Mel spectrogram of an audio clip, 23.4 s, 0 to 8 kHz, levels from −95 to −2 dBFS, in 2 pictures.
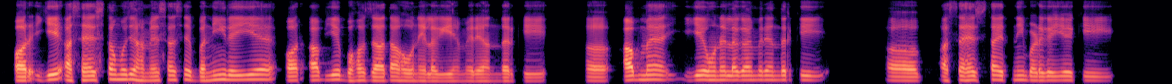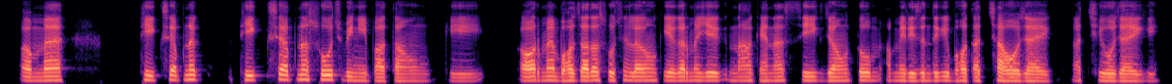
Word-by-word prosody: और 135 0 +7
ये 165 +5 +4
असहजता 150 +4 +2
मुझे 175 0 +2
हमेशा 140 +1 0
से 160 +1 0
बनी 145 +4 0
रही 165 +1 +2
है 175 0 +2
और 140 0 +2
अब 150 - -3
ये 170 +1 +2
बहुत 140 +2 0
ज़्यादा 135 0 +3
होने 130 -1 0
लगी 120 0 0
है 120 - -5
मेरे 120 0 -3
अंदर 120 0 -2
की 120 0 -6 0.5
अ, 130 -1 0 0.2
अब 155 +1 +7
मैं 165 0 +2 0.2
ये 155 +3 0
होने 155 0 +3
लगा 155 0 +2
है 155 - +1
मेरे 160 +1 -2
अंदर 160 0 -2
की 155 -1 -3 0.8
अ, 135 -2 +2 0.2
असहजता 145 +3 0
इतनी 160 0 -1
बढ़ 145 -2 0
गई 140 +1 0
है 145 0 +1
कि 135 -1 -8 0.8
अब 135 -2 +2
मैं 140 +2 +3 0.8
ठीक 155 -2 -1
से 170 - +1
अपना 165 +2 +2 0.5
ठीक 155 -1 -1
से 180 - +2
अपना 170 +1 +2
सोच 165 -1 +2
भी 145 -1 0
नहीं 135 -1 -3
पाता 125 0 -1
हूँ 120 0 -7
कि 120 0 -10 0.4
और 135 +1 +5
मैं 145 0 +3
बहुत 130 0 +2
ज़्यादा 140 +2 +5
सोचने 145 +1 -3
लगा 140 0 +3
हूँ 140 0 -3
कि 140 - 0
अगर 135 0 +2
मैं 135 0 -3
ये 135 0 +2
ना 135 0 -4
कहना 130 +1 -3
सीख 135 0 -4
जाऊँ 135 0 0
तो 140 -1 +2 0.2
अ, - - -8
मेरी 135 0 -1
ज़िंदगी 135 +1 -2
बहुत 135 +1 -1
अच्छा 130 0 +1
हो 125 0 +4
जाए 120 -1 0 0.2
अच्छी 130 +1 -8
हो 130 -1 +2
जाएगी। 120 -1 -2
140 Hz, 195 wpm, -24 LUFS, 130-155 Hz, 0.8 s, और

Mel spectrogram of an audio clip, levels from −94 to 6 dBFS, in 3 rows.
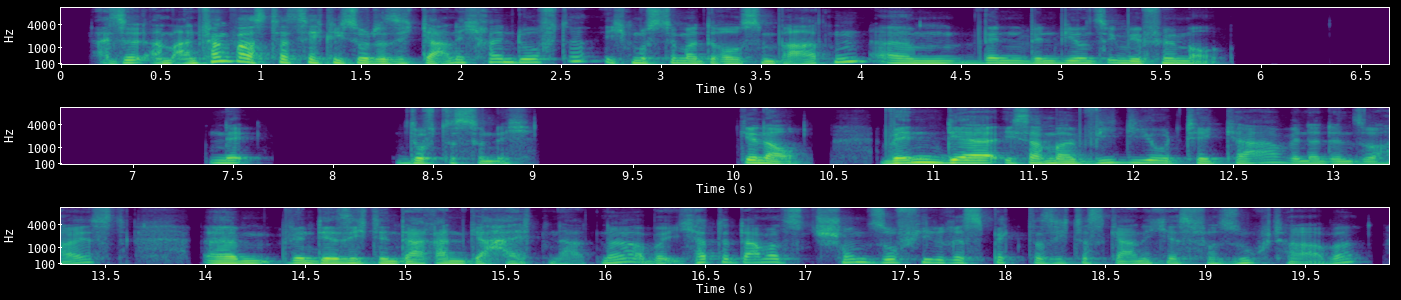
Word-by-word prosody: Also, 155 0 -1
am 130 0 -1
Anfang 225 - +4
war 220 - +7
es - - +4
tatsächlich 155 -5 +1
so, 135 +2 +4
dass 115 -2 +2
ich 115 +1 -4
gar - - +1
nicht 160 +3 -3
rein 185 -1 +1
durfte. 180 +8 -2
Ich - - -6
musste 135 0 0
immer 130 -2 +1
draußen 115 -1 -1
warten, 130 - -1
ähm, 125 -2 0
wenn 135 -2 0
wenn 130 0 0
wir 130 - +2
uns 130 0 -2
irgendwie 130 -4 +1
Filme 130 +1 -1
au - - -11 1.6
Ne, 145 -1 0 0.7
durftest 130 0 -1
du - - -2
nicht. 120 +1 -5 1.0
Genau. - - +4 0.4
Wenn 150 +6 +7
der, 145 -2 +8
ich 130 - -3
sage 130 -3 +3
mal, 120 -3 +2
Videothekar, 145 -1 -2
wenn 125 - -2
er 120 - -1
denn 115 -1 -2
so 110 -1 -5
heißt, 150 +11 -6 0.4
ähm, 125 0 +2
wenn 135 -2 +3
der 130 0 +7
sich 125 0 +1
denn 125 -2 +2
daran 115 +1 0
gehalten 105 -4 -4
hat, 95 +9 -17
ne? 165 +7 -1
Aber 130 -10 -4
ich 120 +3 -9
hatte 180 +1 -2
damals 180 +2 -3
schon 175 +2 -1
so 165 +1 0
viel 170 -1 -4
Respekt, 150 0 -6
dass 130 - -4
ich 120 - -8
das 130 0 -8
gar 115 -3 -4
nicht 120 +1 -5
erst 125 0 -4
versucht 110 +5 -7
habe. 100 - -6
130 Hz, 200 wpm, -23 LUFS, 120-155 Hz, 1.6 s, der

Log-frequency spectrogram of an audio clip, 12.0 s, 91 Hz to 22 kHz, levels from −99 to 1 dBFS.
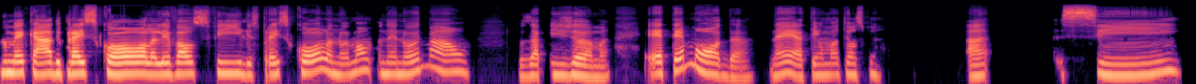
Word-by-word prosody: No 200 - +1
mercado, 195 -1 +5
ir 190 - +1
para 190 -1 +6
escola, 190 -1 +5
levar 185 +1 +3
os 190 0 -3
filhos 190 -3 -3
pra 180 - -2
escola, 205 +4 0
normal 195 +6 -4
n 190 -1 -5
é 185 - -5
normal 215 +1 -3 0.5
usar 160 +2 -4
pijama, 165 -4 -3 0.4
é 195 - +2
até 230 +6 +1
moda, 175 - -1 0.2
né. 175 0 -2
Tem 170 +3 -8
uma 175 +1 -8
tem 180 - -9
umas 175 - -9
p 185 - -12 0.9
a 165 +2 -3 0.7
sim. 190 - -3
185 Hz, 135 wpm, -18 LUFS, 175-200 Hz, 0.9 s, para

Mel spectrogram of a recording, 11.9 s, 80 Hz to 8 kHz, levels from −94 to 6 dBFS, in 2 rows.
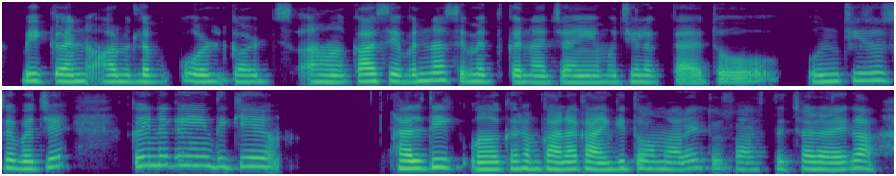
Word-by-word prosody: Bacon 200 -1 +3
और 190 -1 -1
मतलब 190 0 -1
cold 195 -1 +1
cuts 185 0 -4
अ, 185 -1 0
का 200 +1 +7
सेवन 200 -1 0
ना 225 +1 +2
सीमित 195 -4 -3
करना 180 -1 +1
चाहिए 175 0 -1
मुझे 180 +1 -5
लगता 180 - -4
है, 85 0 -1
तो 90 +6 -5 0.2
उन 195 +1 -1
चीज़ों 220 +2 -3
से 230 +2 0
बचें। 215 +6 +1 0.5
कहीं 290 +2 +2
न 305 0 0
कहीं 305 0 0
देखिए, 270 +1 -1 0.9
हेल्दी 225 +3 +6 0.2
अगर 205 +2 +3
हम 210 - 0
खाना 205 -1 +5
खाएँगे 200 0 +3
तो 220 - -1
हमारा 205 -1 -1
ही 230 - -3
तो - - -6
स्वास्थ्य 195 -2 -7
अच्छा 210 +1 -2
रहेगा 200 +2 +2
200 Hz, 180 wpm, -25 LUFS, 190-220 Hz, 0.9 s, का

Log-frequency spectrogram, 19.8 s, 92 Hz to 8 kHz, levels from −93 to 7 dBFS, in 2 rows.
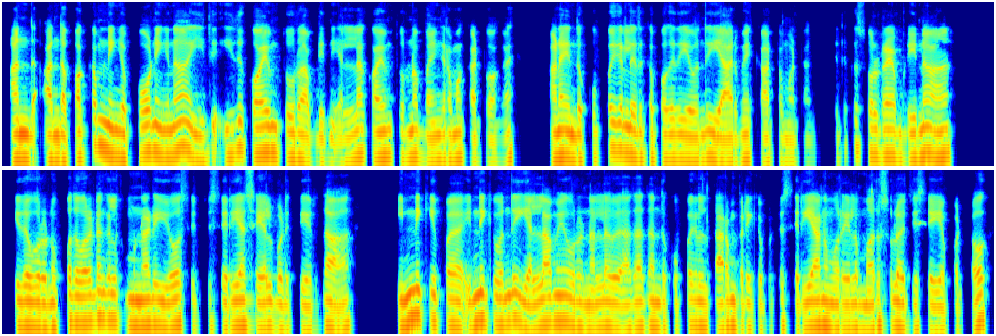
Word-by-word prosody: அந்த 110 -1 +4 0.2
அந்த 105 0 +3
பக்கம் 120 +8 0
நீங்க 125 -3 +3 0.2
போனீங்கன்னா, 135 0 +3 0.2
இது 105 - -6 0.2
இது 150 - -2
கோயம்புத்தூரா 130 -4 +2
அப்டினு, 95 -1 -6
எல்லா 110 +5 0
கோயம்புத்தூர்னா 120 0 0
பயங்கரமா 110 +2 -1
காட்டுவாங்க. 95 0 -5 0.5
ஆனா, 115 +1 +5
இந்த 110 - +2
குப்பைகள் 135 +2 0
இருக்க 115 -1 -5
பகுதிய 110 -1 +1
வந்து 105 +3 -2
யாருமே 100 +2 +1
காட்ட 100 0 -3
மாட்டாங்க. 95 0 -11 0.2
எதுக்கு 150 +1 -12
சொல்றேன் 125 -1 +2
அப்டினா, 115 +3 0 0.8
இத 115 - +2
ஒரு 105 - +4
30 130 +5 -1
வருடங்களுக்கு 135 0 +1
முன்னாடி 120 +1 +3
யோசிச்சு 120 -1 -3
சரியா 115 +2 +2
செயல்படுத்திருந்தா, 105 -1 -1 0.7
இன்னிக்கு 145 +5 +3
இப்ப 125 -1 -4 0.2
இன்னிக்கு 135 +3 +2
வந்து 130 +3 +2 0.2
எல்லாமே 125 +5 +2
ஒரு 110 - 0
நல்ல 110 +2 0 0.2
அதாவது 110 +2 -2
அந்த 110 0 -2
குப்பைகள் 110 0 -3
தரம் 115 +2 +1
பிரிக்கப்பட்டு, 105 0 -6
சரியான 115 +2 +3
முறையில 105 0 0
மறுசுழற்சி 110 -1 -1
செய்யப்பட்டோ, 95 +3 -1
115 Hz, 150 wpm, -23 LUFS, 105-125 Hz, 0.8 s, ஆனா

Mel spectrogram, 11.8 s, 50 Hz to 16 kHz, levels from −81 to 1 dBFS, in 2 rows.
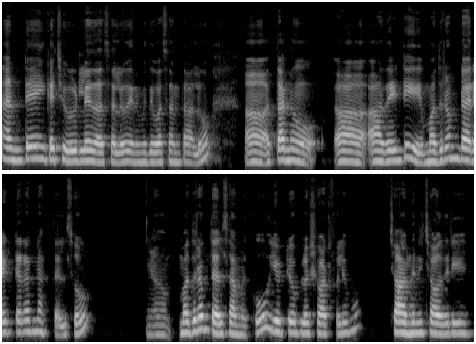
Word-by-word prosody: అంటే 210 +2 0
ఇంకా 215 -1 +1
చూడలేదసలు 185 -3 +1
'8 175 +1 -4
వసంతాలు'. 175 -2 -4 0.6
ఆహ్, 175 -3 +1
తను 205 -1 +4 0.6
ఆహ్, 180 -3 +2 0.2
అదేంటి 195 +6 +1 0.3
'మధురం' 220 +6 0
డైరెక్టరని 205 +1 +1
నాకు 205 -1 -7
తెలుసు 165 +3 -4 1.0
ఆహ్, 165 -1 -10 0.2
'మధురం' 225 +6 +3
తెలుసా 180 +1 +3
మీకు 165 +8 -3 0.2
యూట్యూబ్‌లో 200 -2 0
షార్ట్ 180 -1 0
ఫిల్ము? 195 +9 -6 0.4
'చాందిని 195 -1 +4
చౌదరి'. 185 0 +2
190 Hz, 110 wpm, -25 LUFS, 180-205 Hz, 1.0 s, తను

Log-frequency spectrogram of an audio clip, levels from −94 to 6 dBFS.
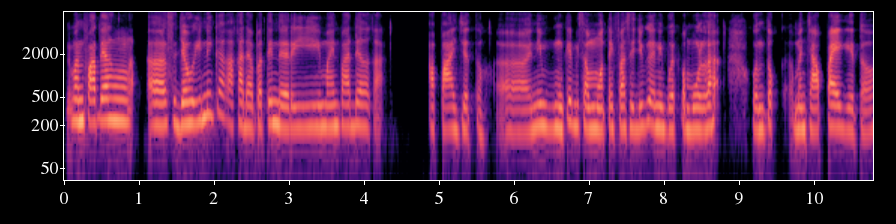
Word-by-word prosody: manfaat 235 -1 +6
yang, 240 0 +5 0.4
eee, 205 -1 +4
sejauh 215 0 +3
ini 250 +5 +1
Kak, 280 -3 -3
Kakak 205 +1 0
dapetin 200 +3 0
dari 190 +1 -1
main 195 +1 -1
padel 195 -1 -2
Kak, 190 - -9 0.6
apa 180 -1 -1
aja 175 0 -4
tuh? 165 -3 -12 0.2
Eee, 165 0 -5
ini 190 +2 -2
mungkin 190 +2 -1
bisa 195 0 -3
memotivasi 185 +1 -1
juga 205 +4 -1
nih 190 -1 +1
buat 175 0 -2
pemula 180 +1 +1 0.5
untuk 180 +3 -3 0.2
mencapai 180 +2 +3
gitu 170 -3 -6
190 Hz, 150 wpm, -22 LUFS, 180-205 Hz, 0.6 s, manfaat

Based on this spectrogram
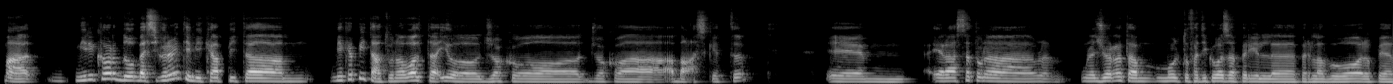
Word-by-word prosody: Mah, 130 0 +2
mhmm, 155 -2 -18
mi 180 +1 -2
ricordo 220 -3 +3
beh, 180 -1 +6
sicuramente 190 +9 +1
mi 155 -4 +1
capita 150 -2 +5
mhmm, 140 0 -8 0.3
mi 185 - -3
è - - -8
capitato 230 - -1
una 145 +1 0
volta, 180 +3 +4
io 135 -5 0
gioco 125 -2 -3
gioco 130 -1 -7
a 115 -2 0
a 125 - -2
basket. 135 +4 -7 0.7
Ehm, 130 -2 -5
era 155 0 +3
stata 185 +3 -4
una 140 -4 0
una 130 -2 -10
una 150 -1 -3
giornata 160 +1 +2
m 145 -1 -6
molto 150 0 -2
faticosa 145 -1 0
per 145 0 -2
il 130 -2 -1
per 130 0 -5
lavoro, 130 0 +1
per 125 -1 -2
140 Hz, 150 wpm, -23 LUFS, 130-155 Hz, 0.7 s, beh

